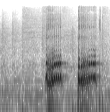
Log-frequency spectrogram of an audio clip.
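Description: A man imitating a British phone line's double ring with his voice: one pair of short buzzing rings about a second in.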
